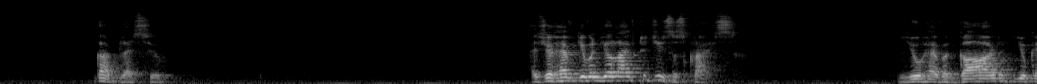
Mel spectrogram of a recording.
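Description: A middle-aged man speaks calmly and clearly into a close microphone, with pauses between phrases.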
